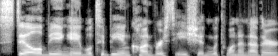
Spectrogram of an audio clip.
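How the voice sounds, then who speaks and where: Recorded with a dry, close sound and no echo, a woman speaks fairly quickly with vocal fry and lively intonation. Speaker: filmmaker and podcast host. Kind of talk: interview conversation. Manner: halting.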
